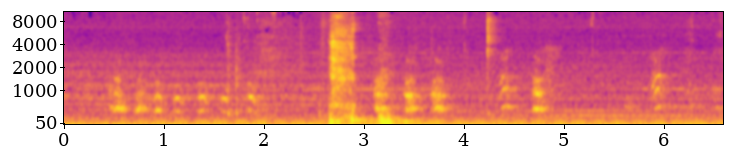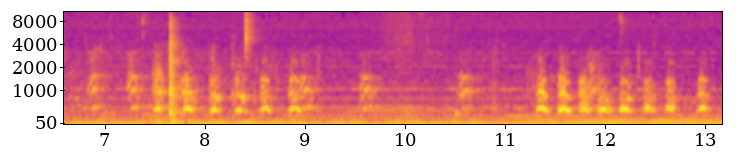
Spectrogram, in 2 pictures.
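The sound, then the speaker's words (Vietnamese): Dogs barking far away at night: many short, high yips, whimpers and barks in irregular clusters, with one louder burst near the start. “Thi thoảng xa xa văng vẳng tiếng chó cắn ma nhấm nha nhấm nhặng, nghe đến sốt cả ruột.”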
